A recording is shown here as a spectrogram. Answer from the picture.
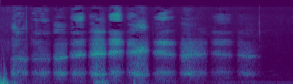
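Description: A small child's voice in short rhythmic gasping bursts, about three a second, rising a little in pitch and then easing off near the end.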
